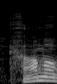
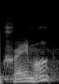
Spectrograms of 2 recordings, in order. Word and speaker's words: Cramer: of he's i mean the americans would pronounce some kramer but since he's actually from a german country so this would actually be karma okay grammar's rule now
